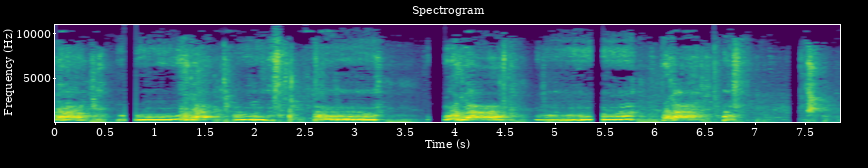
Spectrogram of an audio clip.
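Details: Pet dog reacting emotionally while watching TV: loud, strained whining yelps and barks rising and falling in long repeated bursts, with brief silent cuts between them.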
